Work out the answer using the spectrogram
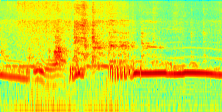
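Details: Training song of a white puter pelung dove: rising, wobbling coo notes, a short broken patch with some brief broadband noise, then a long steady low drawn note, over a constant low hum.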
